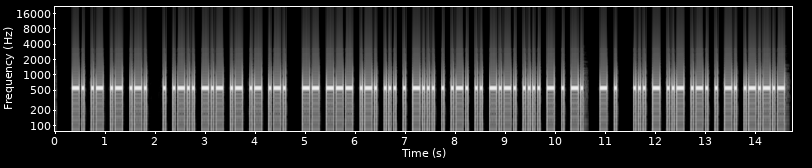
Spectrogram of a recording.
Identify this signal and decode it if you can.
Morse code, heard as a keyed tone, about 25 wpm, 550 Hz. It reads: NAAR ELKAAR MORSEBERICHTEN TE STUREN.
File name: Files Web tls / Morse on9fv / morse25kps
